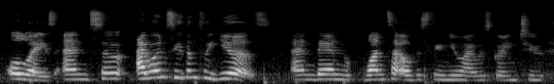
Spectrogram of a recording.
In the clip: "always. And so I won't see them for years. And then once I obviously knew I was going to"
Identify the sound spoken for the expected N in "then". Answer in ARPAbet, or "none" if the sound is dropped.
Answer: N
